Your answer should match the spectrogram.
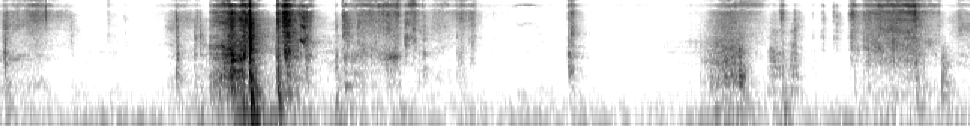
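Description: Sliding paper trimmer: the blade is drawn along its rail and cuts through a sheet of paper in one stroke of about half a second, about a second and a half in. Softer paper rustling and a single click follow as the sheet is handled.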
